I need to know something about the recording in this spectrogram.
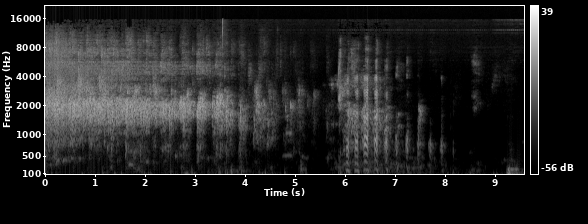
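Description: An audience claps warmly for several seconds to welcome a pastor at a church gathering, a dense crackling applause that gradually thins out as a voice begins speaking over the fading claps.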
